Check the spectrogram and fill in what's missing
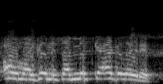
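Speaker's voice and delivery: high, loud cry of dismay; hammed-up panic at a blunder; mock alarm. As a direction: act out a sudden horrified realization. Retold hero's sudden alarm, amused teller.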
